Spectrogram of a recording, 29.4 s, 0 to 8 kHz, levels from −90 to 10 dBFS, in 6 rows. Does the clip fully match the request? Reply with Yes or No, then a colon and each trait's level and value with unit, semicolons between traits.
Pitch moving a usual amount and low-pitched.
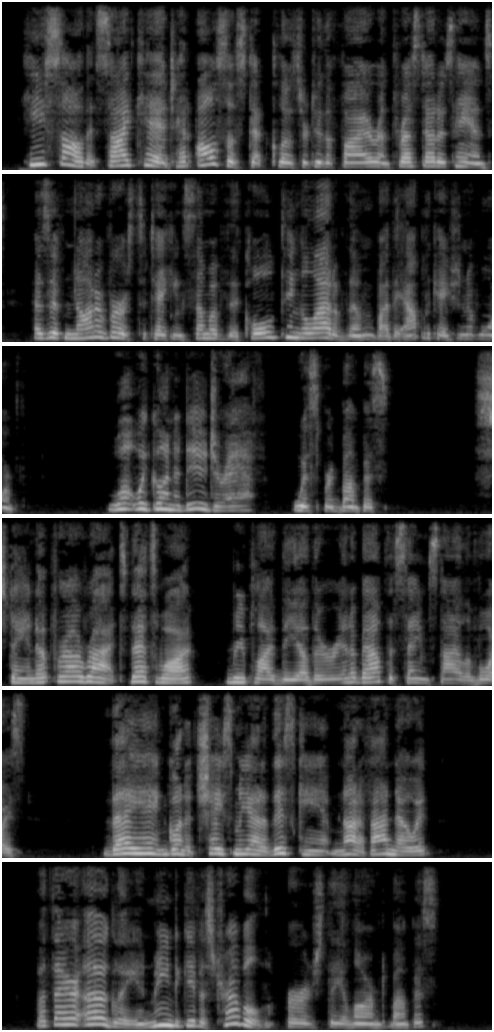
No: average, 4.7 semitones; high, 215 Hz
